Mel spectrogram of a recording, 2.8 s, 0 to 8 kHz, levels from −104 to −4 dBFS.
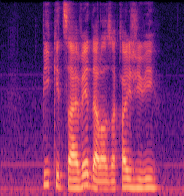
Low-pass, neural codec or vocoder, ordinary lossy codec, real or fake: none; none; none; real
